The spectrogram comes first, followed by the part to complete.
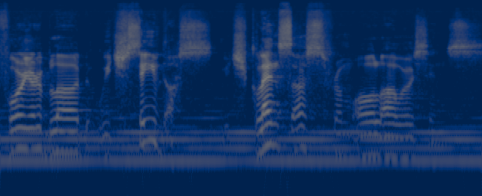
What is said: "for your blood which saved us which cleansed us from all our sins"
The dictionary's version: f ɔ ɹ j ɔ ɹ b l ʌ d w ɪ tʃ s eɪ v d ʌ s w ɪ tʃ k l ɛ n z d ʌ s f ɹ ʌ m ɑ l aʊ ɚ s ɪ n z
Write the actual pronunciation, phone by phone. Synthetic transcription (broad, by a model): f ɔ ɹ j ɔ ɹ b l ʌ d w ɪ tʃ s eɪ v d ʌ s w ɪ tʃ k l ɛ n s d ʌ s f ɹ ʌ m ɑ l aʊ ɚ s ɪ n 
